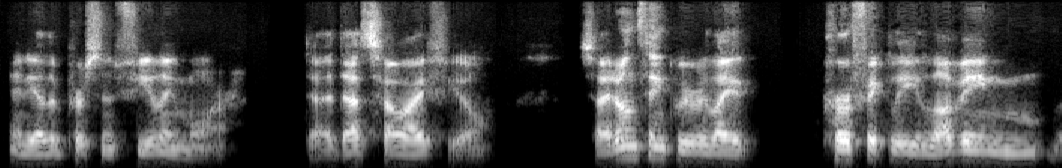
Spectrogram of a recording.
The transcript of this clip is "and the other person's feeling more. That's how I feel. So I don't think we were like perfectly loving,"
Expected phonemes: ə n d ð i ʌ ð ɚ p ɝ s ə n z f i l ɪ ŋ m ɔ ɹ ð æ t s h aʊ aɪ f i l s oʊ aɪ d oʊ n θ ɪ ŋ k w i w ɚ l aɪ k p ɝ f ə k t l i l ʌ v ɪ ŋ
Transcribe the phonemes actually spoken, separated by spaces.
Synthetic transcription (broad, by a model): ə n ð i ʌ ð ɚ p ɝ s ə n z f i l ɪ ŋ m ɔ ɹ ð æ t s h aʊ aɪ f i l s oʊ aɪ d oʊ n θ ɪ ŋ k w i w ɚ l aɪ k p ɝ f ə k t l i l ʌ v ɪ ŋ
